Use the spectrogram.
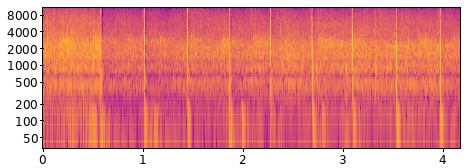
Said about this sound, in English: You are amazing. So give each other a huge round of applause.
